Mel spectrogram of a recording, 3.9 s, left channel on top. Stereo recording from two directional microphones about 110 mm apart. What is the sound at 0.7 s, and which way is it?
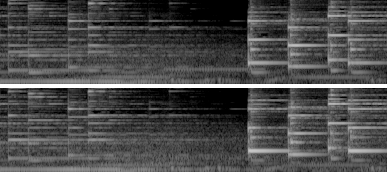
Music, 35° left (ahead or behind).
